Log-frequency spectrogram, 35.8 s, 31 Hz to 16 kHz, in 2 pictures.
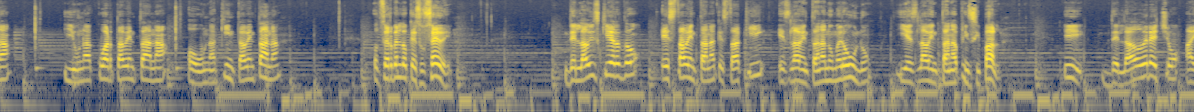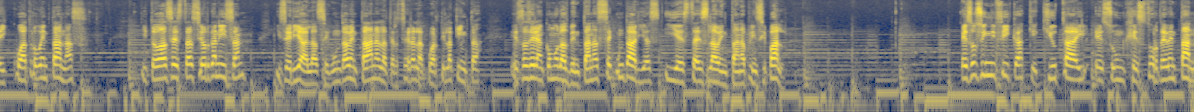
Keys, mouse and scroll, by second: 0.5 super+Return, 2.6 super+Return, 9.8 click, 16.9 click, 17.8 click, 18.5 click, 19.2 click, 19.9 click, 20.6 click, 21.2 click, 28.2 click, 32.3 click.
